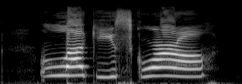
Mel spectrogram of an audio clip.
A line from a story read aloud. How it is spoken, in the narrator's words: sighed Duck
